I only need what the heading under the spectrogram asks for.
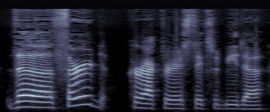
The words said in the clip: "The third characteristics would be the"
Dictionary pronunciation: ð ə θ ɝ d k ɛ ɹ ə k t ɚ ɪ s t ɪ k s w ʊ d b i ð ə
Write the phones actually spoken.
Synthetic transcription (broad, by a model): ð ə θ ɝ d k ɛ ɹ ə k t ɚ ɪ s t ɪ k s w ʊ d b i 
